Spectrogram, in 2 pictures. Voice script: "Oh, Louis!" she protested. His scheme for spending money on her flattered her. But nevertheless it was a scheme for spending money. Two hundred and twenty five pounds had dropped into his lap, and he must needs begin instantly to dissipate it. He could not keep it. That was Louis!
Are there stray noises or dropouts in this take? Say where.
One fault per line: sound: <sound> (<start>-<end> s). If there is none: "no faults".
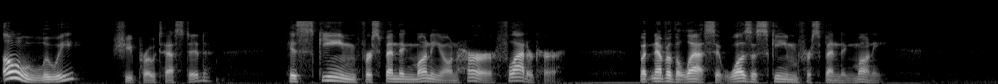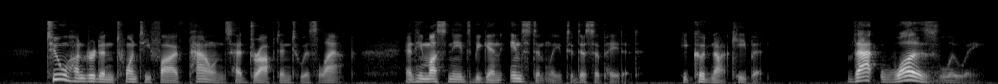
no faults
